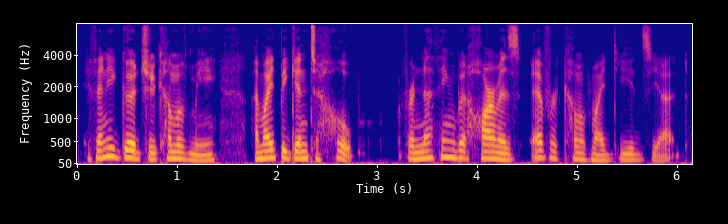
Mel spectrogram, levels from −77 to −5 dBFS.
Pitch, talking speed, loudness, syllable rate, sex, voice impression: 140 Hz, 225 wpm, -20 LUFS, 5.0 syllables/s, male, masculine, adult-like, slightly refreshing, friendly, slightly unique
